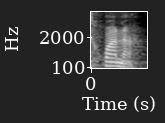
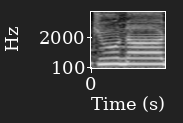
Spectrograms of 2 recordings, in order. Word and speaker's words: Juana: name juana that's beautiful a lot of people when i was going to school they couldn't pronounce juana and i would cry to my mom i'm like oh they call me juna joanna you wanna i'm like i don't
